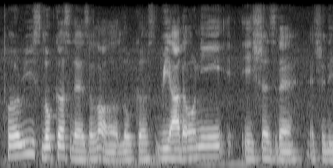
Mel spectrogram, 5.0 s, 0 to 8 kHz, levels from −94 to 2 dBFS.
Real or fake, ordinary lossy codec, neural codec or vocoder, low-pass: real; AAC, 48 kbps; none; 7.2 kHz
